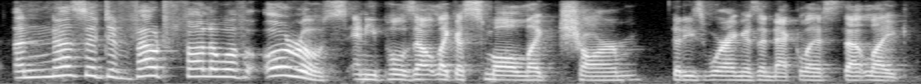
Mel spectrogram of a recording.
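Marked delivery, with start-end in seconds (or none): 0.1-2.6 higher, delighted exclamation in character. Acted. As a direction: greet a fellow believer with open delight. Character delighted to meet fellow believer.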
